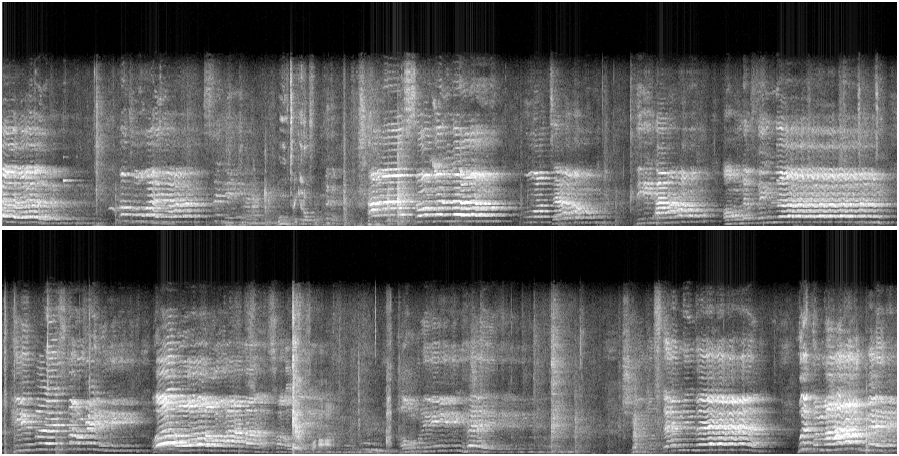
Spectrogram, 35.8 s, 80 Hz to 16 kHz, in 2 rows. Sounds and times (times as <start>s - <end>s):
Female singing: 0.0s - 5.2s, 7.3s - 23.8s, 25.8s - 29.5s, 30.3s - 35.8s.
